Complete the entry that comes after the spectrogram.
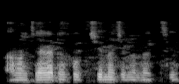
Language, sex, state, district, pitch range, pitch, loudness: Bengali, male, West Bengal, Dakshin Dinajpur, 110-115 Hz, 110 Hz, -21 LUFS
